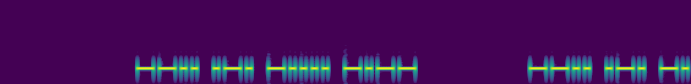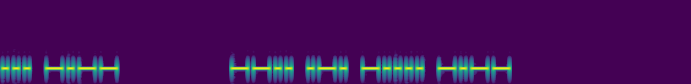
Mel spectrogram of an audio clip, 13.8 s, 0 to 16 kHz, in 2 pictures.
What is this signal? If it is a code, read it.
Morse code, heard as a keyed tone, about 22 wpm, 700 Hz. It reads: ZR6Y ZR6Y ZR6Y
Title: DXCC-100 Call Signs - 4 Characters - Repeated 3x - 22wpm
